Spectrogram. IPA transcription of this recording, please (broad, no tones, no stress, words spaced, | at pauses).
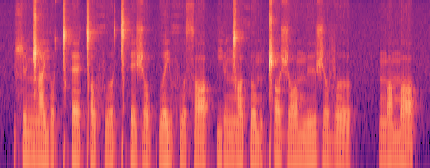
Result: ɬʉŋ͡ǁajoǀʰɛ ǀɒxʷɤ ǀʰeʒɔkʷɛj xʷɤsɒ | jʉŋ͡ǀɒθom ǁɔʒɔ mʉ ʒɤvɤ | ŋɒmɒ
